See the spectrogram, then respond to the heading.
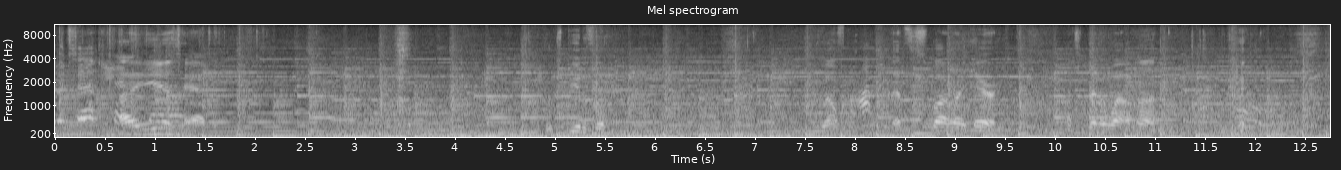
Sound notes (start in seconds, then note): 3.2 man sniffs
